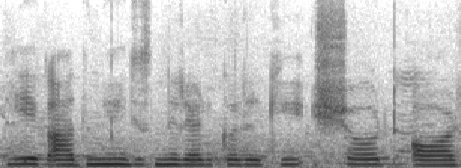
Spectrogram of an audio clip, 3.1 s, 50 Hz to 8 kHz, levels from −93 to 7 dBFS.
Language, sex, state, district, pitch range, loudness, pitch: Hindi, female, Himachal Pradesh, Shimla, 230-245 Hz, -17 LUFS, 240 Hz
